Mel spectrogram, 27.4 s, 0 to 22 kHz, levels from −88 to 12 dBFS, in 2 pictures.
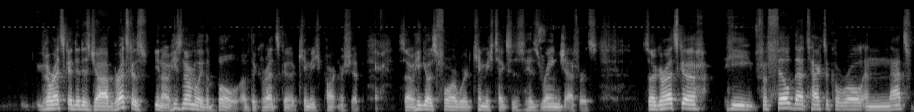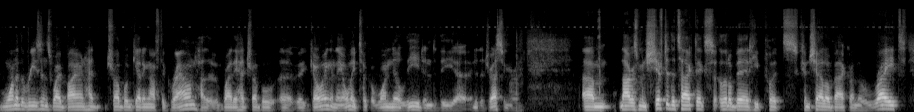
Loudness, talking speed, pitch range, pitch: -20 LUFS, 180 wpm, 95-130 Hz, 110 Hz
